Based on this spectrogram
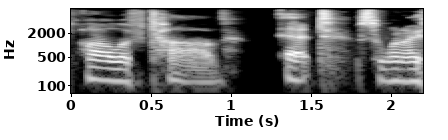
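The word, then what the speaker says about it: את: It's pronounced et. So it's aleph tav, et. So when I say et from this point forward, I'm talking about this two-letter particle.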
